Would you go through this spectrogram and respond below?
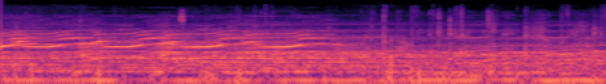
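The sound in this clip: Cats yowling in a horror setting: several drawn-out, wavering meows rise and fall over a low rumbling background, then fade into dark, noisy ambience with faint clicks.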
